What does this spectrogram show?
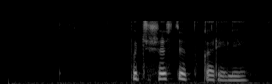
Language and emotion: Russian, neutral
